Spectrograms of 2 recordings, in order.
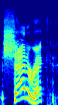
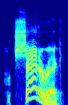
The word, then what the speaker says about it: Shadarek: We also have uh Shatterk, who I was mispronouncing his name until about two minutes ago, so you'll probably hear me emphasizing Shatterk multiple times throughout the show.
